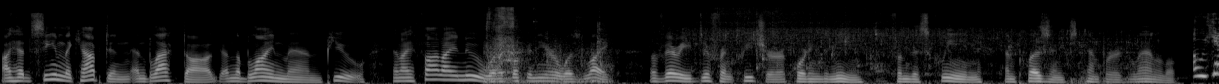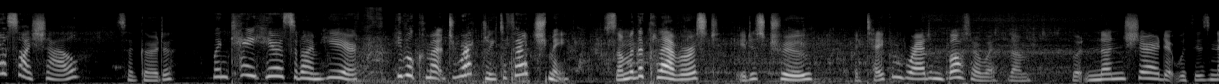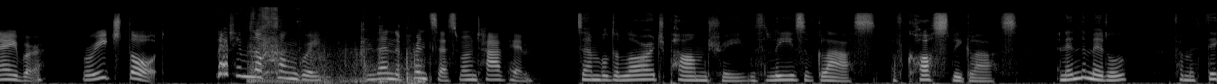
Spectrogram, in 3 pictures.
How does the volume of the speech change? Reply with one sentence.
The loudness of the speech goes up, then down.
